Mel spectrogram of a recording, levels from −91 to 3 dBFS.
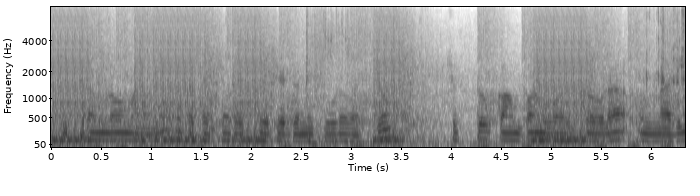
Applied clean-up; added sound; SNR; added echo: none; Gunshot, gunfire; 2 dB; reverberation time 0.2 s.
